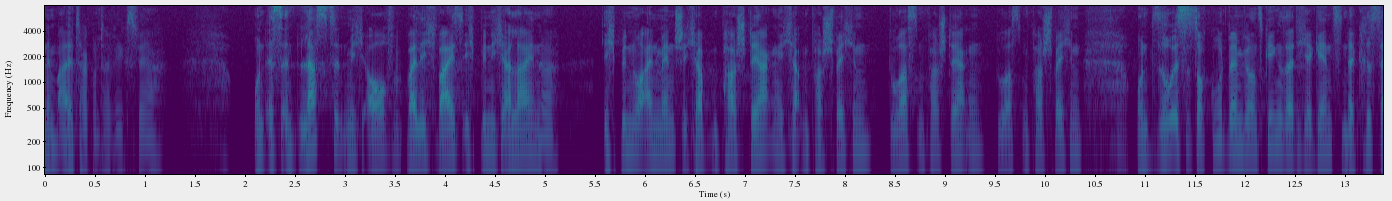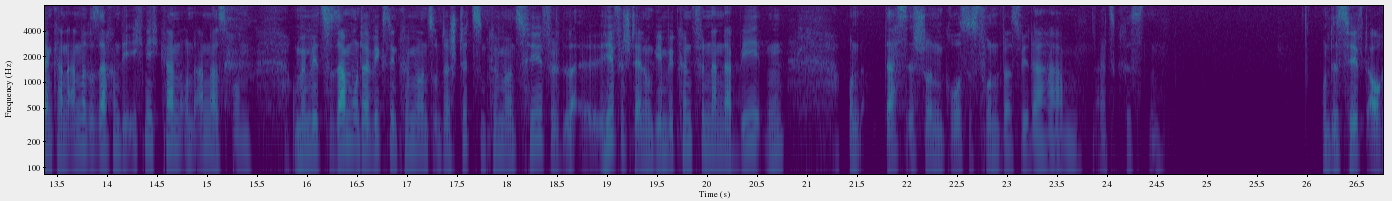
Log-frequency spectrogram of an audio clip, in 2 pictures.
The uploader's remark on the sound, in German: Beim Youth Prayer Congress am 29.02.2020.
